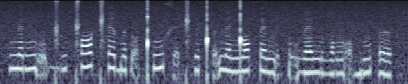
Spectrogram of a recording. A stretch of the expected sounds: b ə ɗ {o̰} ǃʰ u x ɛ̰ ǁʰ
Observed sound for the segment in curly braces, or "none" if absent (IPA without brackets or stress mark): ɔ̰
